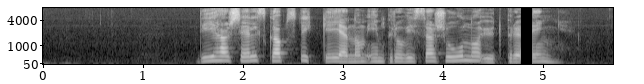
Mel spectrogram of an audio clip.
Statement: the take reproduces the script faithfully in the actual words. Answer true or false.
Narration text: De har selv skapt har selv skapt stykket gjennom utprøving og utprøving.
false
